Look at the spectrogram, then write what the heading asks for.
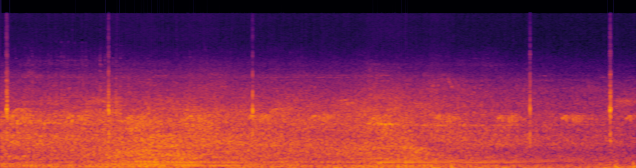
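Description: Passenger train coaches rolling away on the rails: a steady rumble that slowly fades as the train recedes, with a few sharp clicks at uneven intervals.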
